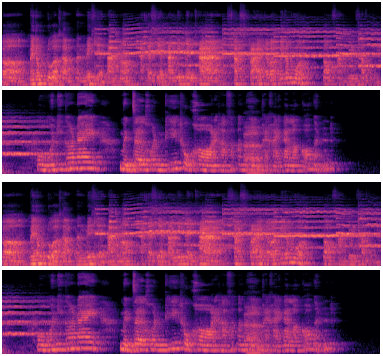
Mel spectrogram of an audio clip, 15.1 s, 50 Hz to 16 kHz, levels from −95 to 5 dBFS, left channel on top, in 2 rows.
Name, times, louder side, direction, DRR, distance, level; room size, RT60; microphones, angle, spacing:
voice 1, 0.0-6.1 6.4-7.6 12.4-12.8, equal, 85° left, -4 dB, 4.3 m, -31 dB
sound 1, 1.8-9.4, right 1 dB, 15° left, 2.8 m, -31 dB
voice 2, 8.0-14.2, equal, 65° left, -5 dB, 4.2 m, -33 dB
13.5 x 5.8 x 5.6 m, 0.74 s
head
